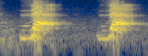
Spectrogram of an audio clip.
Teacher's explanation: huruf zal makhrajnya ialah hujung lidah bertemu hujung gigi atas. Dan kita kena jelir lidah.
